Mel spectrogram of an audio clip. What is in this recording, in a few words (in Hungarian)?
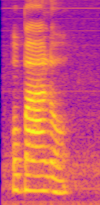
"disznó (hím)", romani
